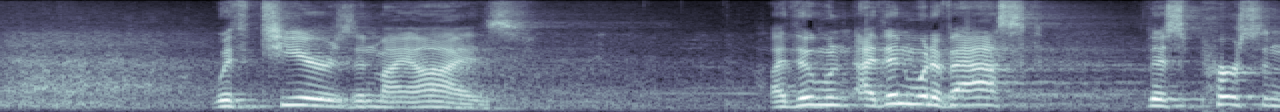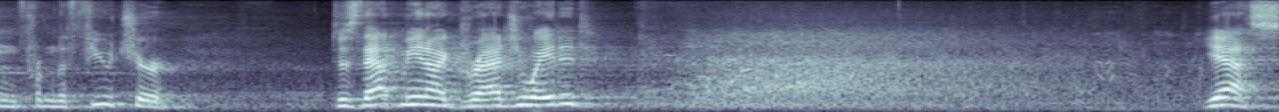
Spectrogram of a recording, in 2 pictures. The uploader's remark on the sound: delivered the commencement address to the University of Southern California's graduating class of 2017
